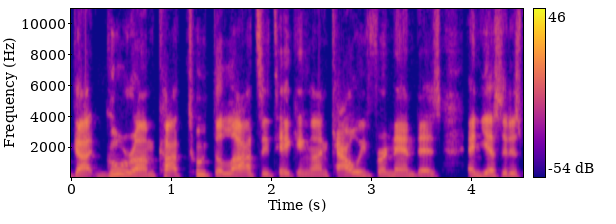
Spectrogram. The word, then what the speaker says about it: Kauê: You have got Guram Kutateladze taking on Kauê Fernandes. And yes, it is pronounced Kauê Fernandes as opposed to Kauai, who I thought I was trying to say the first time.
